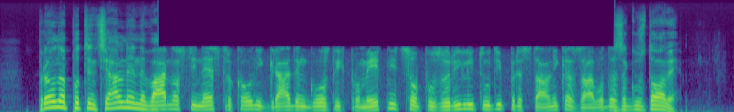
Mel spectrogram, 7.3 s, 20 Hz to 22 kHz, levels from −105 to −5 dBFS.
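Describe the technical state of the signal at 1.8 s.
At 1.8 s the sound is dull and band-limited, with nothing above 3.8 kHz. From 1.57 to 6.14 s, after "na potencialne", the input likely switched to a poorer device. Unlike a plain filter, a new background noise appears about 35 dB down, with no gap.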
